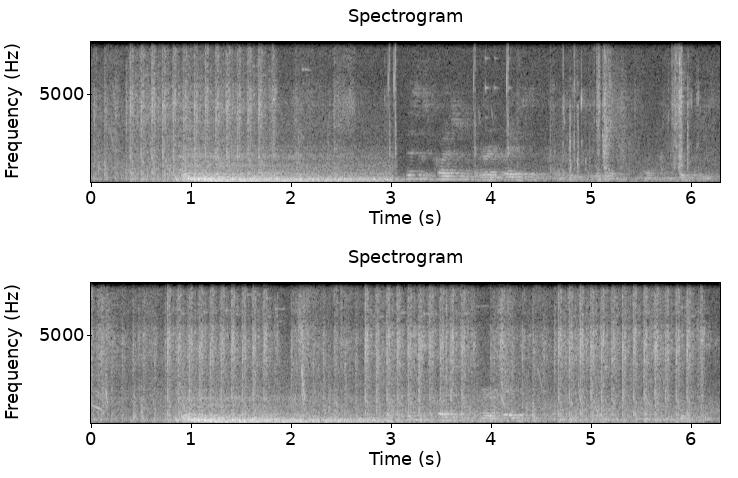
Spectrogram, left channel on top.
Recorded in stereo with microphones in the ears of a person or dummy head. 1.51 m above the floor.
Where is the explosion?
10° left (ahead or behind), 0.8 m.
